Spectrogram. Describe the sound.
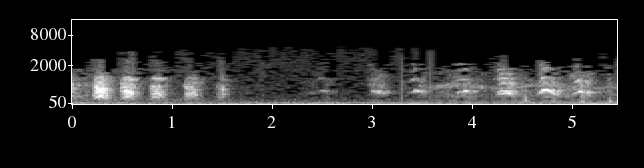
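Husky sled dogs of a team barking, a quick run of several sharp, loud barks at the start, followed by softer whimpering yips and whines.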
